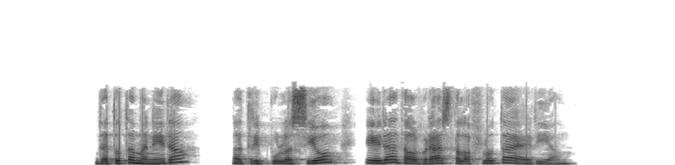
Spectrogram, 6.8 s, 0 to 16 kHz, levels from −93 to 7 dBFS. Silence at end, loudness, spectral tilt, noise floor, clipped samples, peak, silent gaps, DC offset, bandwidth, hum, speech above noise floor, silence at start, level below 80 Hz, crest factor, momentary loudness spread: 1.05 s; -16 LUFS; -4.5 dB/octave; under -90 dBFS; under 0.1%; -2 dBFS; 2.00-2.31 s, 3.56-3.64 s; under 0.1%; 8 kHz; none; over 74 dB; 0.95 s; -52 dBFS; 16 dB; 12 LU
